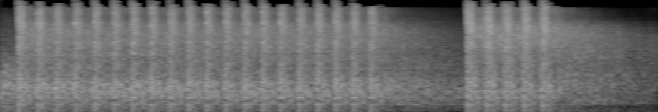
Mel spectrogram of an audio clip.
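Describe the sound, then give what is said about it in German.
Rapid bursts of automatic rifle fire as four men shoot assault rifles into the air beside a plane at an airport: a long rattling volley, a short pause and a second burst, loud, with no voices. “Vier Männer steigen aus, feuern aus ihren Sturmgewehren Schüsse in die Luft und stürmen die Gangway.”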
